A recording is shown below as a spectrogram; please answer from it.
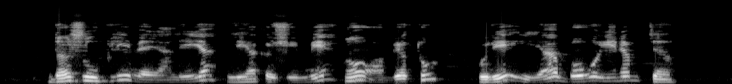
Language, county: Lithuanian, Kaunas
